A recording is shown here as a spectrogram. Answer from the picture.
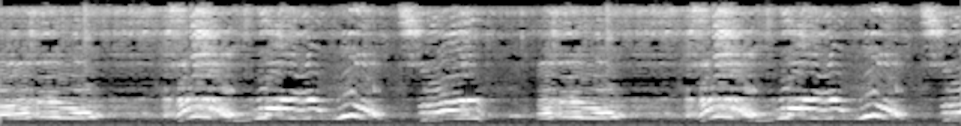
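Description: A high-pitched, thin-sounding voice making a string of short, wordless, meow-like calls that rise and fall in pitch, roughly one to two a second.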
